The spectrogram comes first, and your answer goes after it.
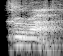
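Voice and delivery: "kara" with the k scraped hard in the throat; forceful throaty K. Shown as a demonstration. Teacher contrasting Hebrew words, "kara" forced and throaty. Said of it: "with your damn throat".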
